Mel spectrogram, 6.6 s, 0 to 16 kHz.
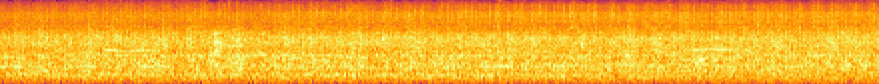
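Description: A 1949 John Deere A tractor engine runs steadily at an outdoor steam show, giving a loud, continuous, broadband mechanical drone with no clear breaks.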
